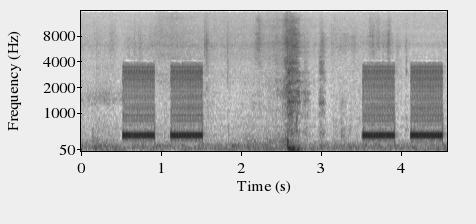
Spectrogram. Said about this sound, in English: Oh, that's me! I'm thinking, who's ringing me? And how weird that someone's ringing me when you're ringing someone else, but actually it wasn't someone else, it was you.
